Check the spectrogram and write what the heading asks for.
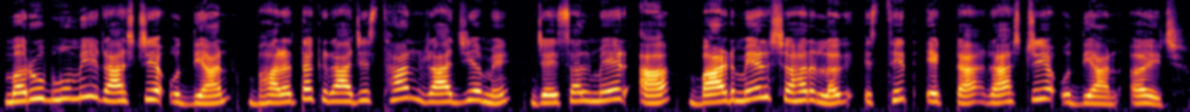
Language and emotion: Maithili, neutral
